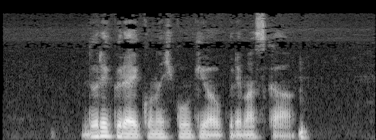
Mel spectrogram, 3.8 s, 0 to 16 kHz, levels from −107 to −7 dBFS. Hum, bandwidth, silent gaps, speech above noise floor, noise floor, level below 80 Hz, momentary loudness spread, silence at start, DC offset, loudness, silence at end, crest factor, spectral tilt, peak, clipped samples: none; 11.5 kHz; none; 42 dB; -63 dBFS; -36 dBFS; 14 LU; 0.85 s; under 0.1%; -23 LUFS; 0.7 s; 20 dB; -6.5 dB/octave; -4 dBFS; under 0.1%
